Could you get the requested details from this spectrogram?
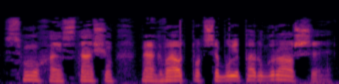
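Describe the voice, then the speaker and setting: A man's voice: mid-range voice, measured pace, a bit bright, no room sound, studio quality, pitched above the performer's own voice. A man voicing an eager middle-aged sports reporter pleading for a loan, in a read-aloud anecdote.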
